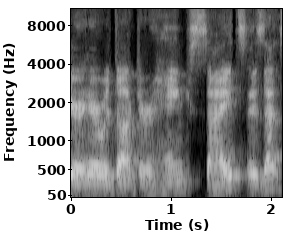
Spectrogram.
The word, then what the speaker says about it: Seitz: Hank Seitz. Is that Seitz? Is that how you pronounce that?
